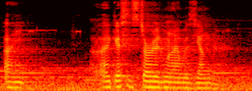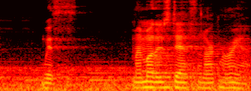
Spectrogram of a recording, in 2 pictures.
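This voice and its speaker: A man's voice: medium pitch, level tone, lightly acted. A young man playing an earnest, awkward but determined cadet in a sci-fi drama, speaking a little hesitantly. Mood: somber, earnest. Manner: hesitant, halting. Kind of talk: fan sci-fi drama acting. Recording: echoey reverb with music underneath.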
